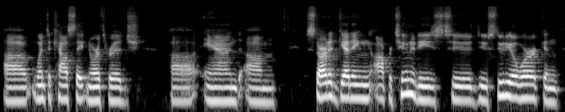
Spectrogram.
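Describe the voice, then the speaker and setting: A man in his sixties, born in Scotland and raised in Los Angeles, telling stories as a musician guest in an easygoing, reflective way, with plenty of fillers and restarts. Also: fairly high pitch. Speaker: saxophonist guest. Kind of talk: relaxed storytelling interview. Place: home room with wooden doors and shelves. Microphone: studio mic on boom arm, video call.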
